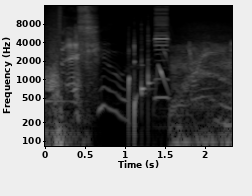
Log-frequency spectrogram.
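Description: Title-sequence sound effects: cartoonish boing-like pitch glides that swoop up and down, with a flurry of quick glitchy clicks about a second in.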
